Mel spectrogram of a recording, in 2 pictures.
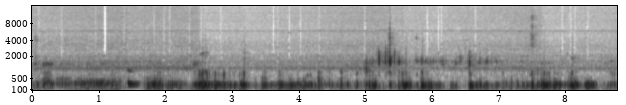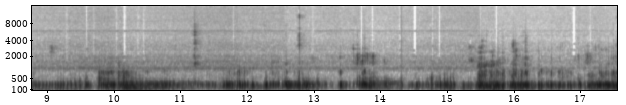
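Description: Continuous low gurgling and rumbling from the abdomen: ordinary stomach growling, a normal digestive sound.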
